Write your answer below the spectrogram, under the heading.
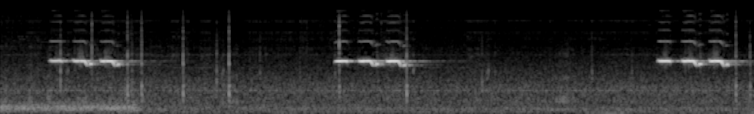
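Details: Tufted titmouse in song while a Carolina wren listens: three loud phrases of three slurred, gently falling whistles, spaced about three seconds apart, with a few faint clicks around the first phrase.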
